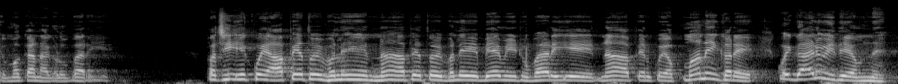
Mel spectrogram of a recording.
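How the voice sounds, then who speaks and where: A man, a monk preacher, telling a story in a sermon and acting out the dialogue vividly. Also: high-pitched.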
